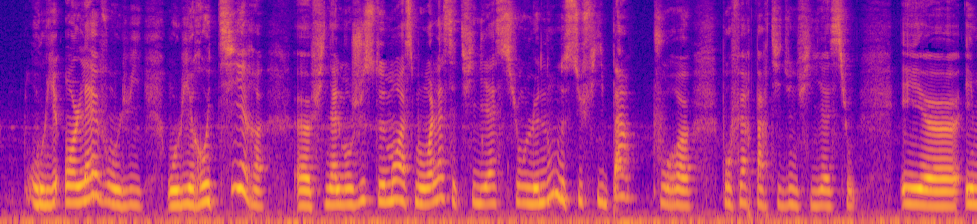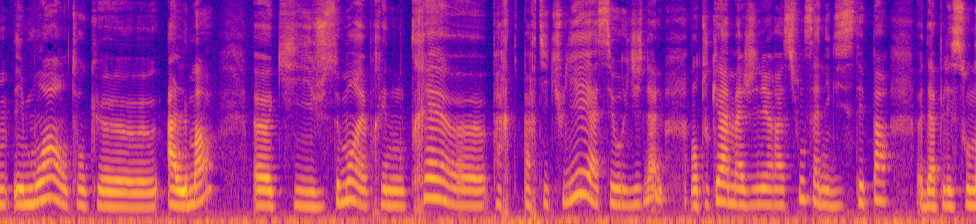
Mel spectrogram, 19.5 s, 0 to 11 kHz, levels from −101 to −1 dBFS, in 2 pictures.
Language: French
